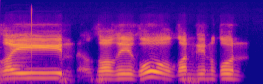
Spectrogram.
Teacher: কণ্ঠনালীর শেষ ভাগ হইতে আওয়াজকে পেঁচাইয়া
